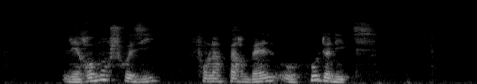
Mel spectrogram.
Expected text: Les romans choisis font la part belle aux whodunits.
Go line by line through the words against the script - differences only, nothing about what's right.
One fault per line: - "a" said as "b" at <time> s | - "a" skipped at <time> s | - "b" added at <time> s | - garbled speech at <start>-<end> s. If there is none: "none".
none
